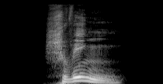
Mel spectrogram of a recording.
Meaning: 1. singular imperative of schwingen 2. first-person singular present of schwingen
- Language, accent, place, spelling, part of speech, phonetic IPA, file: German, Germany, Berlin, schwing, verb, [ʃvɪŋ], De-schwing.ogg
